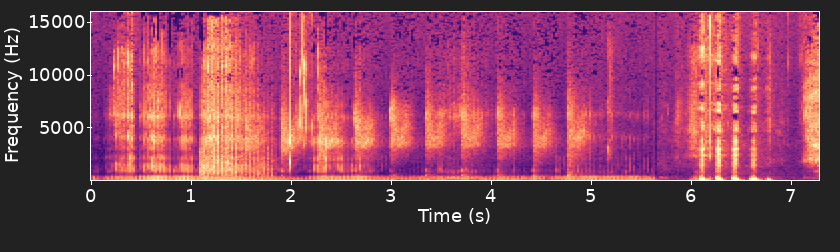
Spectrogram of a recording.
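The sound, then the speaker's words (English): An all-white, long-haired female Turkish Angora cat purring, a steady low rumbling drone for several seconds, ending in a few louder, rhythmic purr pulses before going quiet. “Oh, here, want to purr for everybody.”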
